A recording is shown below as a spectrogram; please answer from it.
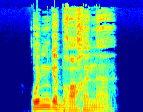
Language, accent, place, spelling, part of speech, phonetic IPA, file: German, Germany, Berlin, ungebrochene, adjective, [ˈʊnɡəˌbʁɔxənə], De-ungebrochene.ogg
- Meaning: inflection of ungebrochen: 1. strong/mixed nominative/accusative feminine singular 2. strong nominative/accusative plural 3. weak nominative all-gender singular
